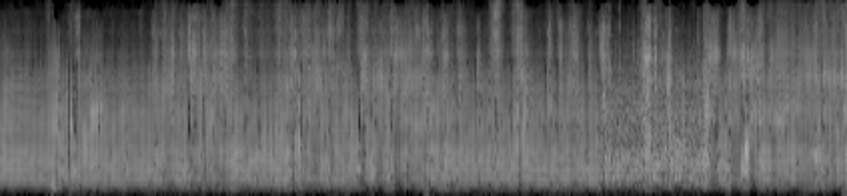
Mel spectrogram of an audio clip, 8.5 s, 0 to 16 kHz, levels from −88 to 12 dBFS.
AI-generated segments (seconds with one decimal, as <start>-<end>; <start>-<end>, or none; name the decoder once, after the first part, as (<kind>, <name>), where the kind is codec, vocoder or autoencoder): 0.0-6.0 (vocoder, BigVGAN v2); 7.1-8.5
